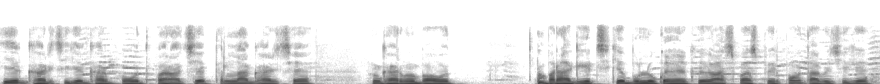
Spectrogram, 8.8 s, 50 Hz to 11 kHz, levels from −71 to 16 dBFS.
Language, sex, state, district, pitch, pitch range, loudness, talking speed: Angika, male, Bihar, Begusarai, 155 Hz, 150-160 Hz, -15 LUFS, 155 wpm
